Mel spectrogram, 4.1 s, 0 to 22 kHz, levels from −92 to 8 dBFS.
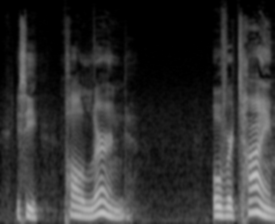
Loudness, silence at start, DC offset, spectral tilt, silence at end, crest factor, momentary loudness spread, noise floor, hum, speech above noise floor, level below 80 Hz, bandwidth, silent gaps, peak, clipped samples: -22 LUFS; 0.25 s; under 0.1%; -6 dB/octave; 0 s; 16 dB; 13 LU; -62 dBFS; none; 41 dB; -54 dBFS; 17.5 kHz; none; -6 dBFS; under 0.1%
